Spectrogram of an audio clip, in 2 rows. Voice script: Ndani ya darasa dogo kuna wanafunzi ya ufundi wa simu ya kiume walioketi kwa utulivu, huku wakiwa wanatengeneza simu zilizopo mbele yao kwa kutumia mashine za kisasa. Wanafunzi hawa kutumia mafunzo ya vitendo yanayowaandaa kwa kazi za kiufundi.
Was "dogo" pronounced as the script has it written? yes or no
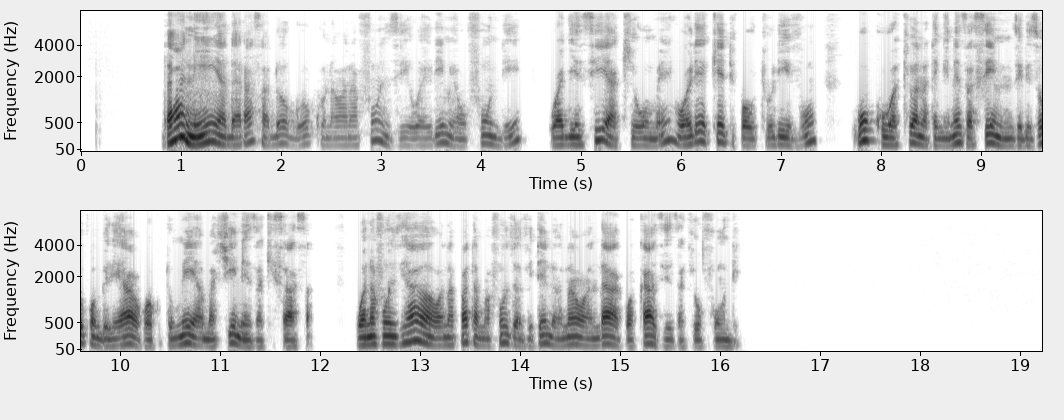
yes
